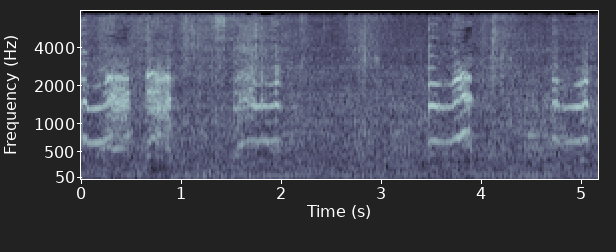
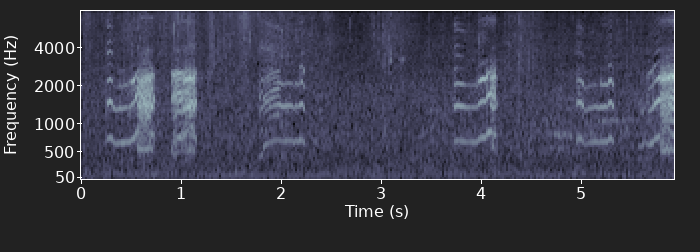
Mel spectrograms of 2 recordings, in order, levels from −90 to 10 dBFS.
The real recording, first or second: second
